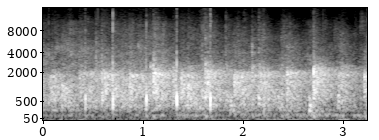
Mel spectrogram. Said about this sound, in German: Ich würde vorschlagen, mal einen kleinen Applaus für die bisherige Präsentation.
